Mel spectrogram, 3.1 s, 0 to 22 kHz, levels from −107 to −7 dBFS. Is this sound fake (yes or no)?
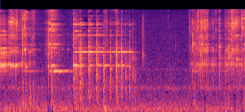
yes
